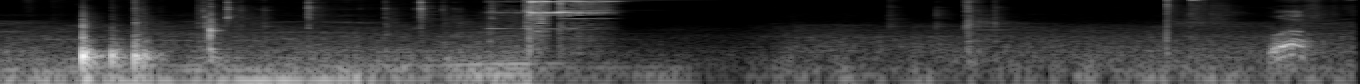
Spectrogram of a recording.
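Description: Steel spanners clicking and knocking on a propshaft flange bolt. About three and a half seconds in, a spanner gives one loud, bright metallic clink that rings briefly. A few faint clicks follow near the end.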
